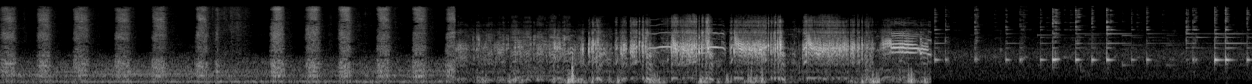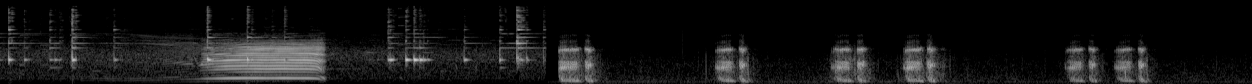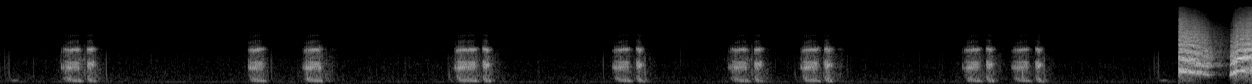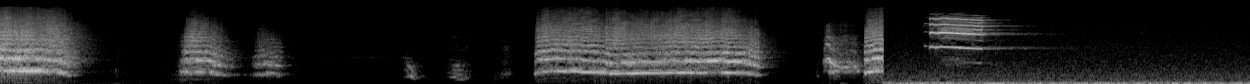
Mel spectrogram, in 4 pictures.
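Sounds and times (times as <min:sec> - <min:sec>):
collar bell clinking: 0:09.3 - 0:15.5, 0:16.4 - 0:18.0
calf mooing: 0:13.6 - 0:15.8
frog croaking: 0:18.1 - 0:18.6, 0:19.6 - 0:20.1, 0:20.8 - 0:22.0, 0:23.2 - 0:24.1, 0:25.6 - 0:26.1, 0:27.5 - 0:28.4, 0:29.5 - 0:30.1, 0:31.2 - 0:31.6, 0:32.3 - 0:33.5, 0:34.6 - 0:35.6.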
